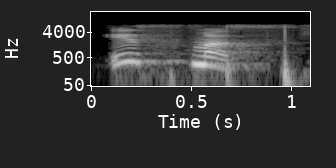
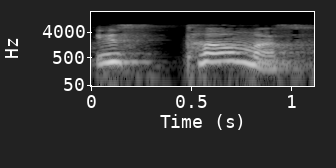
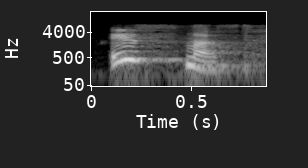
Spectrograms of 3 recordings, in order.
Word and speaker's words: isthmus: these are called ismas the th is silent so how will you pronounce pronounce it it will be like this is must and not is thermos no we are going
